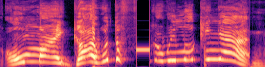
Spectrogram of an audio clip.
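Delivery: mock shocked viewer; stunned disbelief. Imagined reaction to UFO sighting.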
